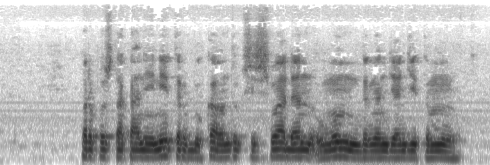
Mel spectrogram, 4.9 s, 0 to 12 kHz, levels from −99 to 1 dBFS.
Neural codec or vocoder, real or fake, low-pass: none; real; 10.8 kHz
